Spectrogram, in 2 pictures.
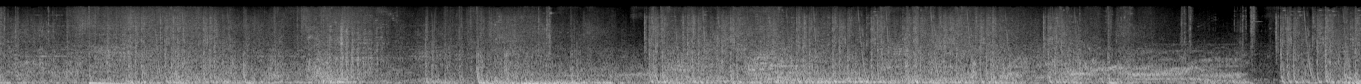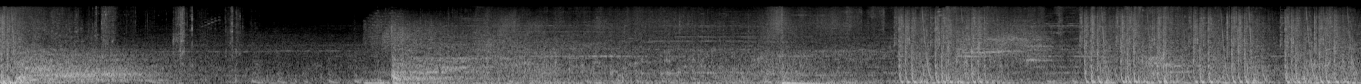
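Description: Energy blasts crackle and explode.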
